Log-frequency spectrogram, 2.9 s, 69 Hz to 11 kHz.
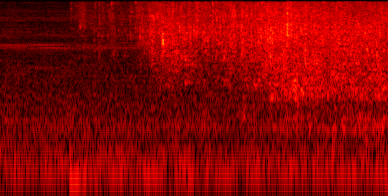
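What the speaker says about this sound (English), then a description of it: "we're going to pour roughly a gallon at each side" Sanitizer pours into a Stoelting F231 frozen yogurt machine, a steady rushing splash of liquid that swells louder and brighter partway through and continues without pause.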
